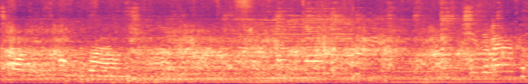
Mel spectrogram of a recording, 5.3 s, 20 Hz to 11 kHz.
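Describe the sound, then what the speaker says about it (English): A P-51 Mustang, an American World War II long-range single-seat propeller fighter, flies at a seaside airshow at Clacton-on-Sea, its piston engine drone loud and sustained throughout. "The P51 Mustang was the most versatile aircraft, capable of attacking bombers on their long range"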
